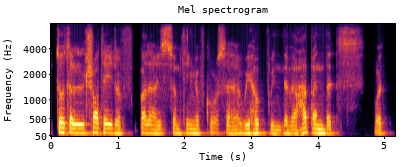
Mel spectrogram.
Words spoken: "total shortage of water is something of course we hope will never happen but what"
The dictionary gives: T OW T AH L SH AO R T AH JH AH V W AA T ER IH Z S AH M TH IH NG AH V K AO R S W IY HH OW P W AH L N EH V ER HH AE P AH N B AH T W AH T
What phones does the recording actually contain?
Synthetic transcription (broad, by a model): T OW T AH L SH AO R T AH JH AH V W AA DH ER IH Z S AH M TH IH NG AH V K AO R S W IY HH OW P W AH L N EH V ER HH AE P AH N B AH T W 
